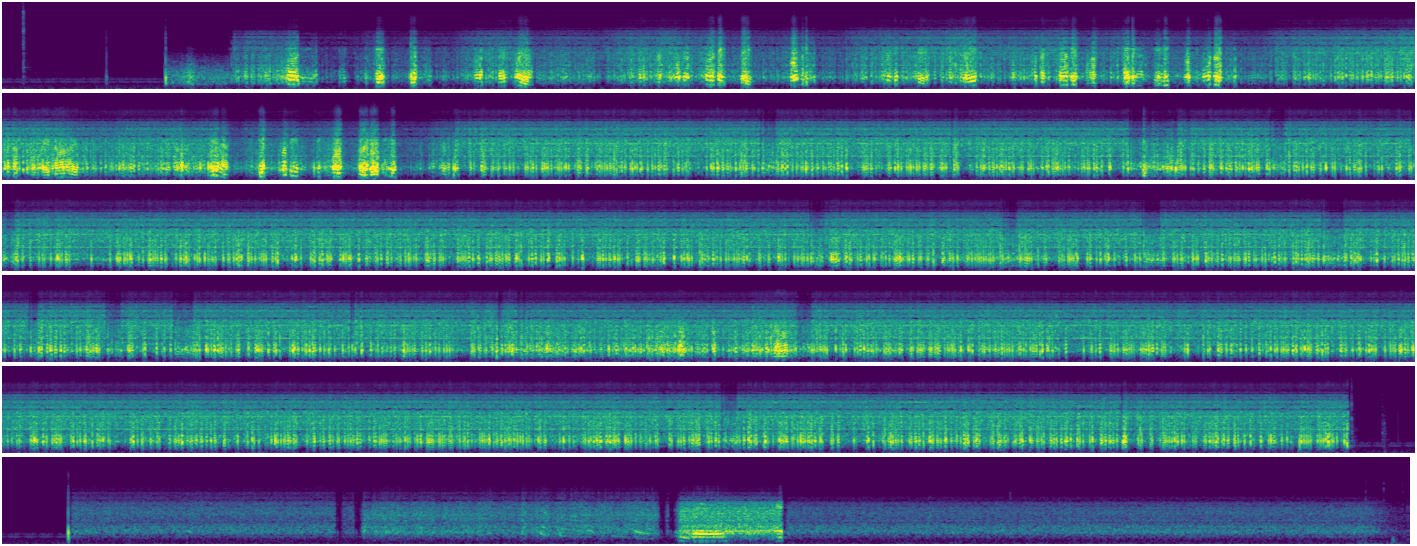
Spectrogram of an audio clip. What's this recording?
I recorded a radio that was on no particular station hence the static :)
